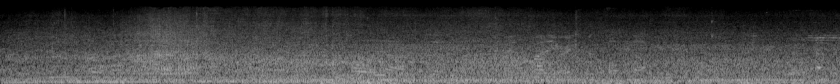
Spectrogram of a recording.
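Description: Road traffic running past on a city street, a steady engine hum that swells as a vehicle goes by about two seconds in, with passers-by talking.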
